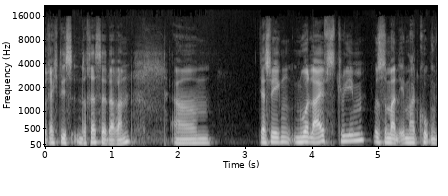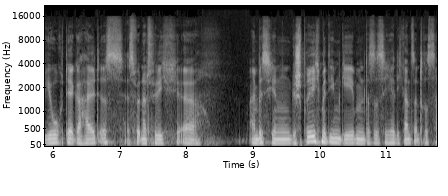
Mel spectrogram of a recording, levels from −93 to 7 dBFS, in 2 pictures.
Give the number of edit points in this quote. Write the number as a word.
one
